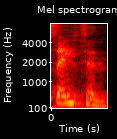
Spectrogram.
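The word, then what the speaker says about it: seitan: It's pronounced Satan.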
